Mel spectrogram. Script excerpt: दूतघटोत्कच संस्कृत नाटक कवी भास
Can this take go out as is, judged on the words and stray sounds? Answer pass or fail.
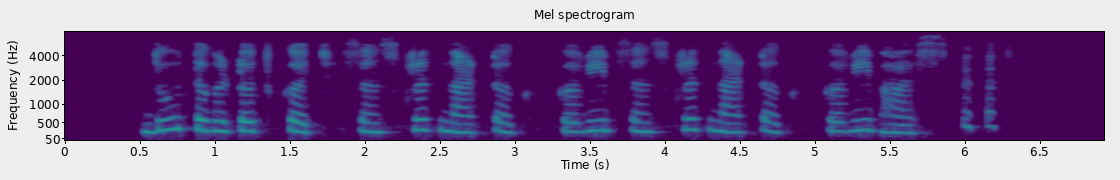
fail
